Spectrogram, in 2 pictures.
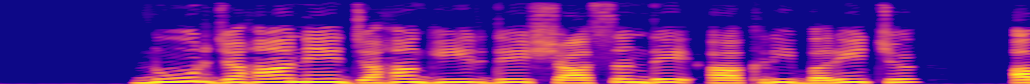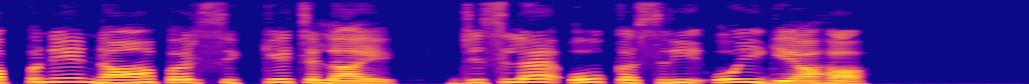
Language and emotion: Dogri, neutral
